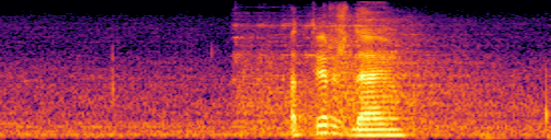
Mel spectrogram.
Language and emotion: Russian, neutral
